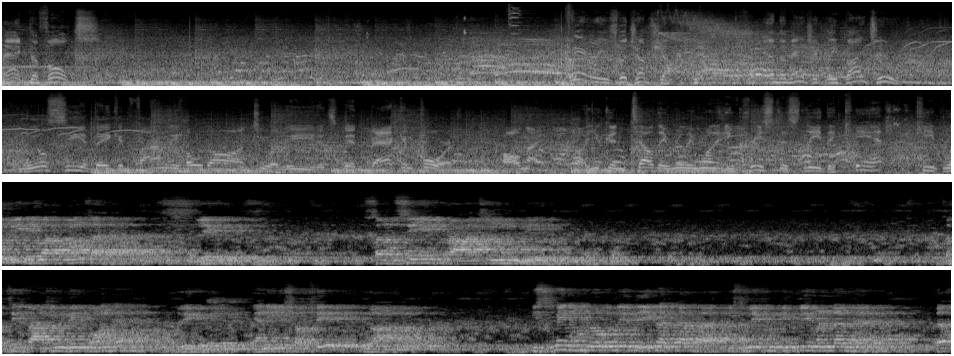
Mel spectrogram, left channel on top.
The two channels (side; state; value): both; different; correlation 0.01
